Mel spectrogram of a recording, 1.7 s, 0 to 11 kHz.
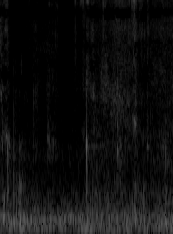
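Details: Hana, a female Kooikerhondje puppy in Japan born May 30, 2021, bites into a new snack indoors: soft, scattered crunching and chewing clicks over a low, steady room hum.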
